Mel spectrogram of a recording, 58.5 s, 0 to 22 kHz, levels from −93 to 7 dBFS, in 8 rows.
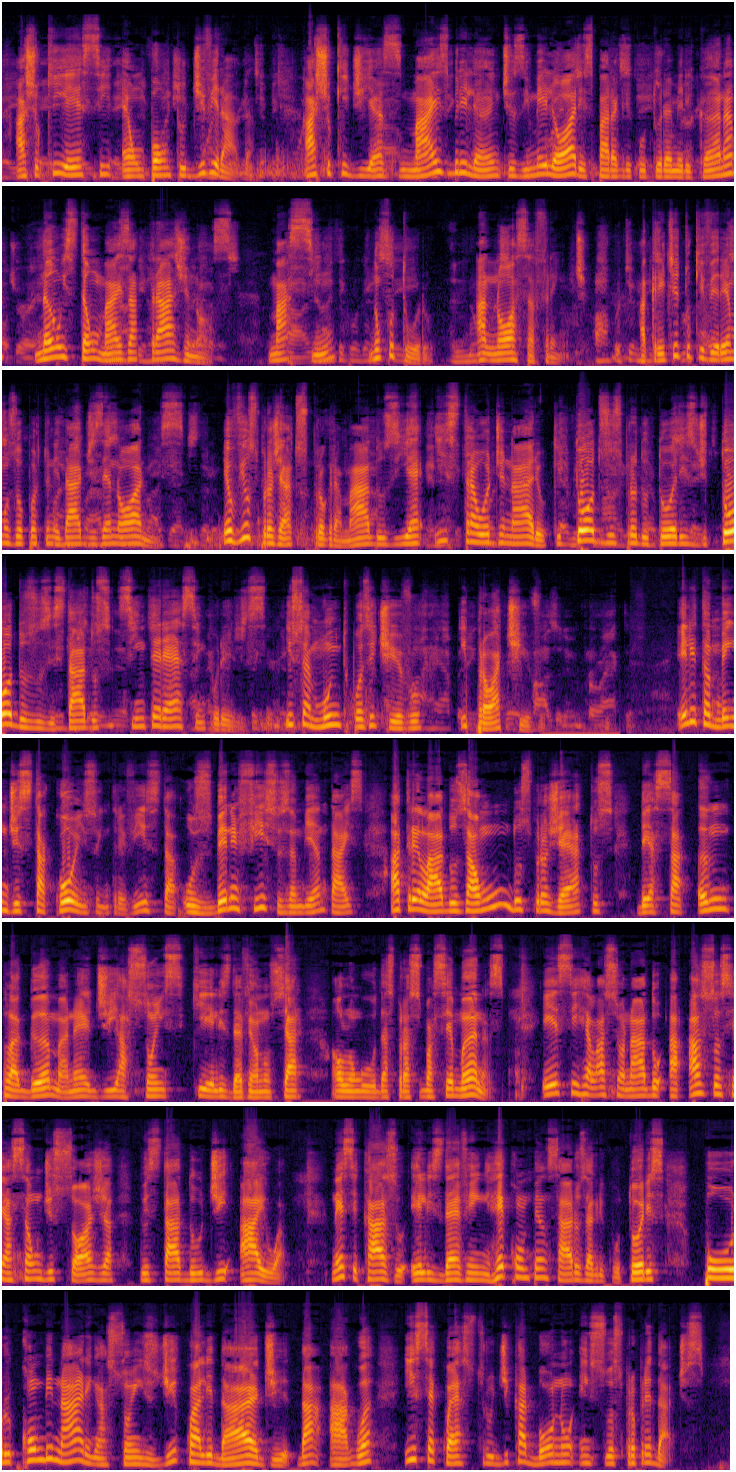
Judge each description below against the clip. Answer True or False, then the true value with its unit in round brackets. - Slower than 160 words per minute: True (125 wpm)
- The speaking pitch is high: False (155 Hz)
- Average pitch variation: True (4.7 semitones)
